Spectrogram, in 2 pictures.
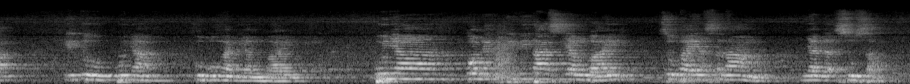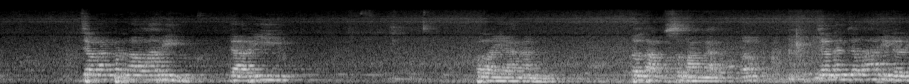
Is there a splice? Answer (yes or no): yes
